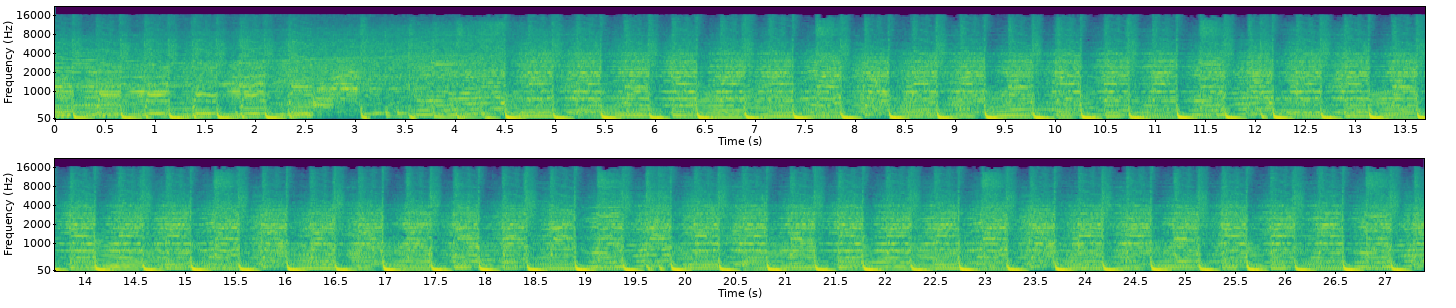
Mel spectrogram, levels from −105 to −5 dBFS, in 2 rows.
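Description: Nothing here stands out as a technical problem, so there's no fault to point to anywhere along the way.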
